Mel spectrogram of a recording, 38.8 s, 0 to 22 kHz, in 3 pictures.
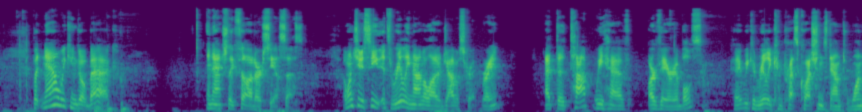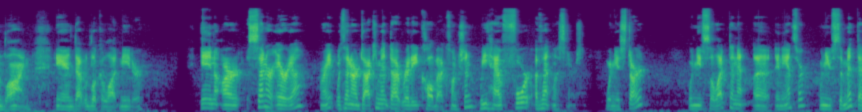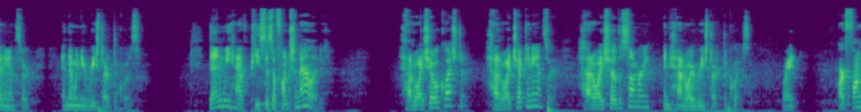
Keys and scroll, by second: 1.4 super+-.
